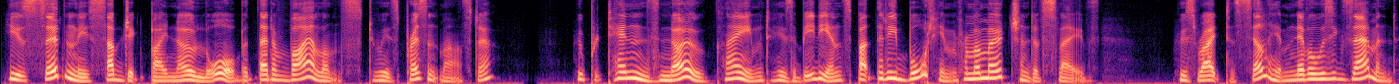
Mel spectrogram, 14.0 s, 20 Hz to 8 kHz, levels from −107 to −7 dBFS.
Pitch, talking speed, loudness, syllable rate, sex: 175 Hz, 170 wpm, -20 LUFS, 4.8 syllables/s, female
